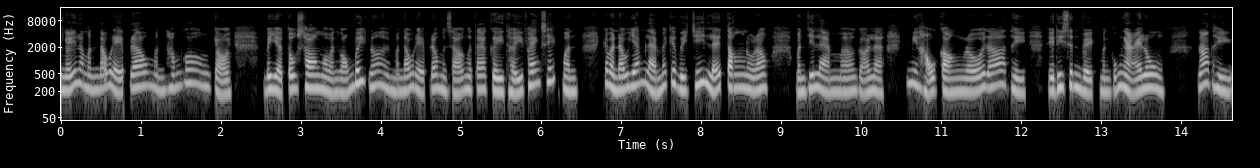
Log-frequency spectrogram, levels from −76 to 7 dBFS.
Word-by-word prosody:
nghĩ 215 +5 +2
là 300 - -2
mình 225 -4 -2
đâu 225 - 0
có 275 - +1
đẹp 195 -2 +1
đâu, 250 +3 +1
mình 220 -5 -4
hông 235 +3 -4
có 300 -4 -3
trời, 175 -3 +1 0.4
bây 220 +2 +2
giờ 210 -4 +3
tô 220 +1 +3
son 235 0 +3
mà 215 - +1
mình 185 -1 -2
còn - - -4
hổng 235 - -3
biết 320 +3 +3
nữa, 260 +2 -1
mình 200 0 -3
đâu 210 +4 0
đẹp 195 -6 -1
đâu, 230 +1 0
mình 215 - -1
sợ 185 -1 -2
người 215 - -1
ta 225 0 -1
kỳ 200 -3 +2
thị 190 0 0
phán 275 +5 0
xét 330 +3 -3
mình, 200 -3 +1 0.3
cái 300 - 0
mình 240 - +5
đâu 215 +1 +3
có - - +1
dám 280 +4 +1
làm 205 -9 +1
mấy 260 - -2
cái 300 0 0
vị 210 -3 +2
trí 280 +10 0
lễ 220 -3 +3
tân 250 -2 +6
đồ 210 -2 +1
đâu, 230 +3 +2 0.4
mình 195 0 0
chỉ 235 +2 +3
làm, 200 -4 0
ờ, 195 +1 -2
gọi 190 +1 -2
là, 200 -2 0 0.3
giống 305 - -3
như 295 - +1
hậu 200 -2 +2
cần 200 -1 +1
đồ 195 +5 +2
đó, 265 +4 0
thì 190 -4 0 0.3
thì 200 0 +2
đi 235 - +3
xin 250 -1 +1
việc 190 -3 +1
mình 195 -2 -3
cũng 225 +6 -2
ngại 205 -4 +2
luôn. 235 -2 +2 0.4
Đó 280 +4 +2
thì, 210 -6 -1
220 Hz, 290 wpm, -21 LUFS, 200-250 Hz, 0.4 s, tân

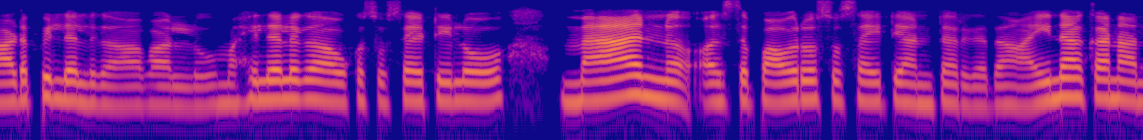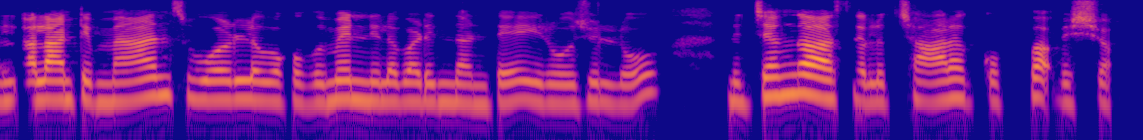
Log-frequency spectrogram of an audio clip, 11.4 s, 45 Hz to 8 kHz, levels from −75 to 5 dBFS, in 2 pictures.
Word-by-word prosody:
ఆడపిల్లలుగా 185 -3 -1 0.2
వాళ్ళు, 160 -1 -6
మహిళలుగా 205 +2 0
ఒక 190 - -9
సొసైటీలో, 190 +1 -3 0.5
"man 220 +4 +8 0.3
as 180 -1 -7
the 190 - -3
power 185 +2 +1
of 200 - -7
society" 190 0 -4
అంటారు 175 -1 -7
కదా! 170 +1 -8
అయినా 200 +6 +3
కానీ 210 -1 +3
అల్ 190 0 -5
అలాంటి 200 0 +5
మ్యాన్స్ 225 +5 +1
వరల్డ్‌లో 200 0 0
ఒక 185 -1 -9
వుమెన్ 200 +2 0
నిలబడిందంటే, 180 -1 -4
ఈ - - -5
రోజుల్లో 175 0 -7 0.5
నిజంగా 230 +7 +5
అసలు 185 -2 -7
చాలా 195 +3 +2 0.2
గొప్ప 180 - -19 0.2
విషయం. 180 +1 -1
190 Hz, 150 wpm, -22 LUFS, 180-200 Hz, 0.5 s, man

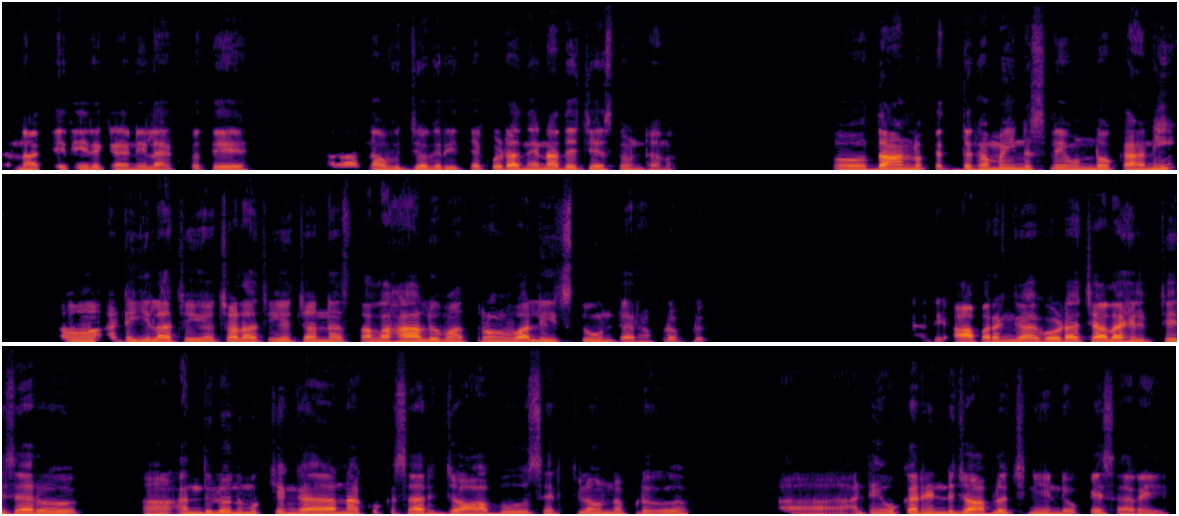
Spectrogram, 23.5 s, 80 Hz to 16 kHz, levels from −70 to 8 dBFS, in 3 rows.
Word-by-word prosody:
నా 120 - +4
కెరియర్ 125 +1 -2
కానీ 120 +1 0
లేకపోతే 120 0 -3 0.7
ఆహ్, 110 0 -3
నా - - +2
ఉద్యోగ 130 +1 -1
రీత్యా 125 +1 -4
కూడా 120 - +5
నేను 175 -4 +3
అదే 145 +2 +1
చేస్తూ 130 0 -1
ఉంటాను. 105 - -8 1.1
సో, 190 - -1 0.2
దాన్లో 160 +5 +7
పెద్దగా 160 - -1
మైనస్‌లేముండవు 145 -3 0
కానీ 130 - +3 0.5
ఆహ్, 150 0 +3
అంటే 145 +4 -3
ఇలా 150 +2 +4
చేయొచ్చు 140 -1 -2
అలా 140 -1 +3
చేయొచ్చన్న 140 +1 0 0.2
సలహాలు 155 +4 +4
మాత్రం 145 +9 -2 0.2
వాళ్ళిస్తూ 140 -2 0
ఉంటారు 125 - -4
అప్పుడప్పుడు. 115 -7 -10 1.4
అది. - - -12
ఆ - - +8
పరంగా 150 +4 +1
గూడా 165 +3 +4
చాలా 155 -1 +7
హెల్ప్ 130 -1 -3
చేశారూ. 150 +2 +2 0.7
ఆహ్, 125 -1 -2
అందులోను 195 +8 0
ముఖ్యంగా 170 -2 0 0.2
నాకొకసారి 150 0 0
జాబూ 160 +6 +1 0.2
సెర్చ్‌‌లో 135 +4 -5
ఉన్నప్పుడూ 120 -3 -4 0.9
ఆహ్, 65 -1 -7
అంటే 150 +5 -6
ఒక 155 -1 +2
2 145 0 +1
జాబూలొచ్చినీయండి 140 -6 +1
ఒకేసారి. 110 -3 -3
145 Hz, 125 wpm, -23 LUFS, 125-155 Hz, 1.4 s, ఆ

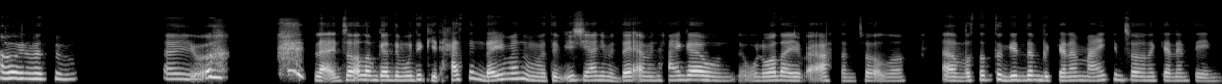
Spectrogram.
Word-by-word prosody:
أول 275 -1 +6
ما 260 -1 +3
تب 245 -2 -3 0.9
أيوه. 255 +6 +2 0.9
لأ، 180 -4 +4
إن 165 - -5
شاء 205 +2 +5
الله 210 0 +5
بجد 200 -1 +2
مودِك 200 +2 -1
يتحسِّن 215 +7 0
دايمًا 220 +8 +3
وما 200 -10 -1
تبقيش 190 +3 -3
يعني 195 0 0
متضايقة 180 +1 +1
من 190 0 -6
حاجة 205 +1 +4
و 180 -2 -4
والوضع 185 +2 0
يبقى 180 0 -1
أحسن 180 -2 -7
إن 165 - -14
شاء 180 -2 -2
الله. 170 +1 -8 0.4
أنا - - +3
انبسطت 185 +5 -2
جدًا 205 0 +2
بالكلام 190 -2 -1
معاكِ، 190 +2 -3
إن 210 - -5
شاء 195 -2 -1
الله 185 - -5
نتكلِّم 180 -1 -5
تاني، 165 -2 -9
195 Hz, 170 wpm, -16 LUFS, 180-210 Hz, 0.9 s, أول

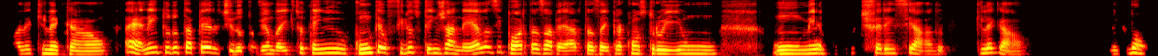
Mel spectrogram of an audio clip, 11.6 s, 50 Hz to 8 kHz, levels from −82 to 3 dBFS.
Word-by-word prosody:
Olha, 195 +2 -5
que 205 0 -8
legal. 175 -3 0
É, - - +4
nem 250 +5 -1
tudo 260 0 -3
tá 255 -1 +2
perdido. 235 -9 +3
Eu 170 - -4
tô - - -15
vendo 190 +1 -2
aí 180 - +1
que 180 - -21
tu 240 - -1
tem 230 0 0
com 225 +2 +4
teu 255 0 +5
filho, 245 +1 -4
tu 260 - -14
tem 225 -2 0
janelas 225 +5 +1
e 275 - -11
portas 215 -1 +2
abertas 180 -1 0
aí 180 -1 +3
pra 195 +1 -2
construir 195 -1 0
um 195 -1 -3 0.5
um 195 0 +2
menu 205 +1 0 0.3
diferenciado. 220 -6 -3 0.3
Que 220 - -9
legal! 240 +1 -2 0.8
Muito 185 +4 -14
bom. 230 -5 +1
205 Hz, 180 wpm, -21 LUFS, 190-235 Hz, 0.8 s, teu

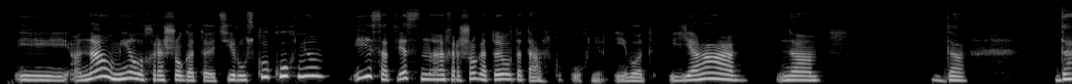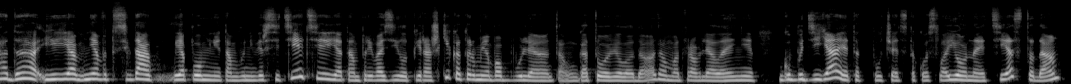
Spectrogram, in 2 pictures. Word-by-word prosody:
и 200 -2 -1
она 265 - +3
умела 260 -4 +2
хорошо 210 0 -2
готовить 175 -3 -5
и - - +2
русскую 210 +12 -2
кухню, 390 +1 +1 0.2
и, 355 +7 +1
соответственно, 235 -1 -2
хорошо 210 +5 -4
готовила 225 +1 +1
татарскую 175 - -7
кухню. 80 -1 -13
И - - -7
вот 165 -2 -4 0.2
я 220 +4 +2 0.4
да. 195 -1 -1 1.2
Да. 190 -1 -3 0.9
Да, 250 +6 +2
да, 250 +3 +5
и 225 -1 0
я, 240 +1 +6
мне 235 +4 +4
вот 230 -2 -4
всегда, 230 +2 +4
м, 220 0 -4
я 220 +1 +5
помню, 210 -2 +3
и - - -4
там 185 -1 -3
в - - -4
университете 215 - 0
я 215 -3 +2
там 185 -2 -3
привозила 195 -1 0
пирожки, 190 - -2
которые 235 -5 +1
у - - +4
меня 205 -1 +2
бабуля 190 -3 -1
там 170 - -7
готовила, 175 -1 0
да, 165 +6 -3
там, 210 -5 -1
отправляла 180 -1 -2
и - - +1
они. 190 0 -1 0.2
Губадия- 225 +5 +3
этот 200 -4 0
получается 190 -2 -6
такое 180 0 -7
слоеное 190 -2 +1
тесто, 230 - -1
да. 175 +9 +2
205 Hz, 155 wpm, -23 LUFS, 185-235 Hz, 1.2 s, я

